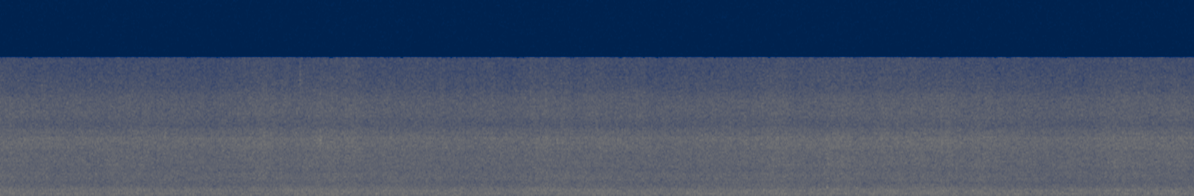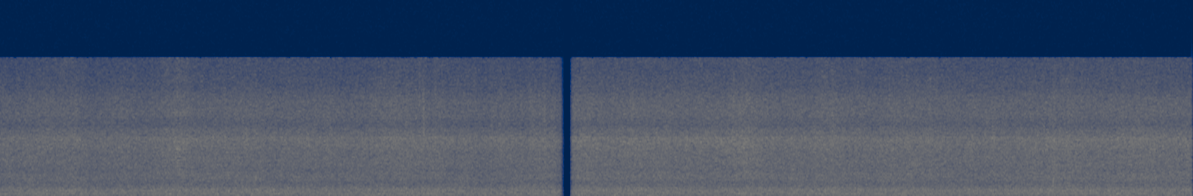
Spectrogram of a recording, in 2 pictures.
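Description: Steady rushing of a fast-flowing river over rocks and rapids, an even noise without change. It drops out for an instant about two-thirds of the way through.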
